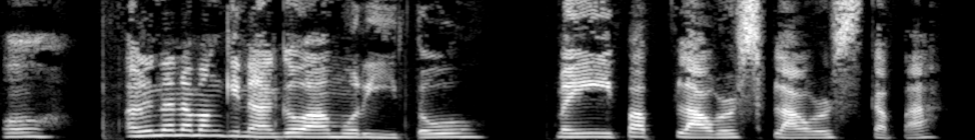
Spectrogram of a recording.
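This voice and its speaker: A woman's voice: medium pitch, normal speed, lightly acted. An actress playing a feisty, guarded young woman in a radio drama, with a Filipino accent and an exasperated, emotive delivery. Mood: annoyed.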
